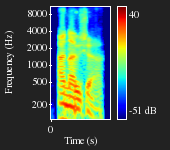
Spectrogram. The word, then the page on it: agnosia: British English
